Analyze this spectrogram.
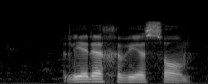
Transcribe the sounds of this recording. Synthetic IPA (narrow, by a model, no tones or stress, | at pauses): liədəχəviəsːɑːm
